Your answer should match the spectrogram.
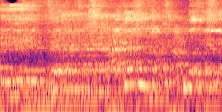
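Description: Church congregation singing a French hymn together over a steady low bass accompaniment.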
